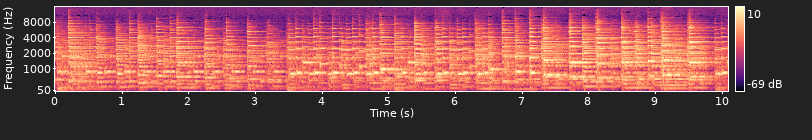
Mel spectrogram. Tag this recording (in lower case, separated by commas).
music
